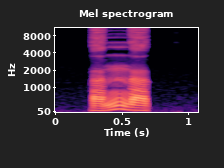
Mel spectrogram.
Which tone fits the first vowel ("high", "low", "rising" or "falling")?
rising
